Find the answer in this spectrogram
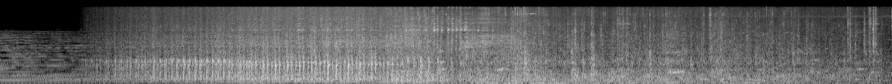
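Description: Lazair II ultralight's KFM engine and propeller running, heard from the open cockpit as a loud, dense rattle that slowly eases off over the last few seconds.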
